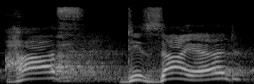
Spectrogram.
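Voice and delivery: very slow, "Satan" stretched high with a little laugh; slow for repeating. Shown as a demonstration. Preacher leading the church to say the verse, very slow. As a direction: spell it out word by word for them to echo. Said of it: "Can we say those words?".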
